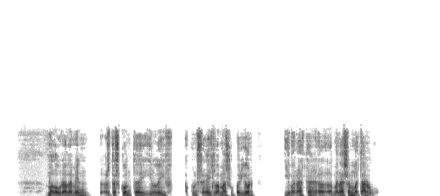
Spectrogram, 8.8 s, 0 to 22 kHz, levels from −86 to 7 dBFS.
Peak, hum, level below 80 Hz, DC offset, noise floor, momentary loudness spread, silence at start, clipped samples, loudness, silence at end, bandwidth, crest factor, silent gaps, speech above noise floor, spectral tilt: -2 dBFS; none; -56 dBFS; under 0.1%; -52 dBFS; 13 LU; 0.95 s; under 0.1%; -18 LUFS; 1.4 s; 8 kHz; 18 dB; 1.87-1.99 s, 3.46-3.66 s, 5.11-5.15 s, 5.36-5.67 s; 35 dB; -4 dB/octave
